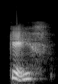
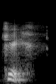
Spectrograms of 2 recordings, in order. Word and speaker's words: GIF: GIF, or JIF depending on how you say it, is the next one.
